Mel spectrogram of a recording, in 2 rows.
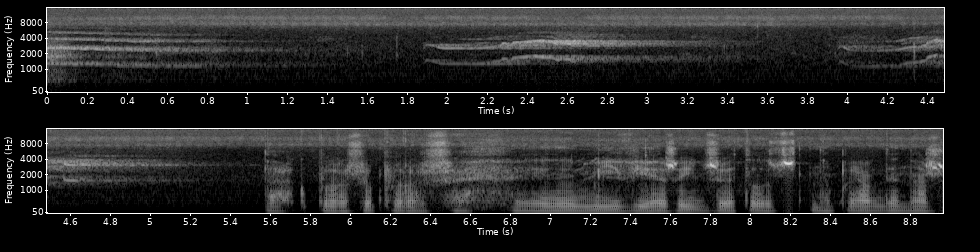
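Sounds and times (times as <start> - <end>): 
tawny owls calling in forest at night: 0.0 - 5.3
quiet night-time hiss: 0.0 - 8.9
speech: 5.6 - 8.9.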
